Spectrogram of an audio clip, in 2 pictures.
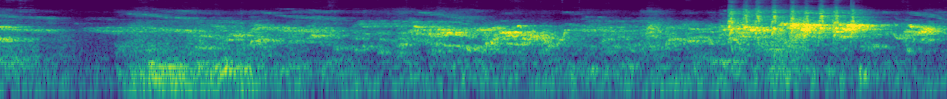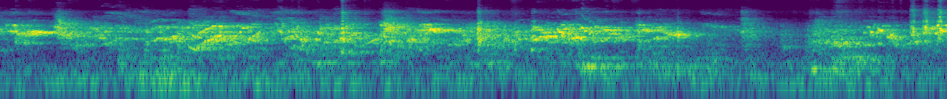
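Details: Small birds chirping in the morning: a steady, dense chatter of high twittering notes with a brief burst of wing flapping near the middle.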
